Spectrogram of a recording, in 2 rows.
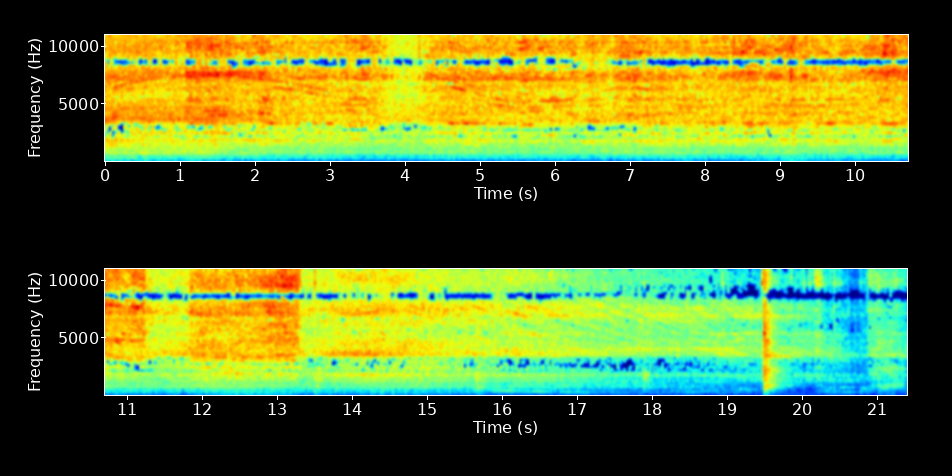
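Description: Handheld electric angle grinder grinding on a steel pipe: a loud, steady, hissing grind. About 13 seconds in it eases off and the noise fades away, with a single click near the end.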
